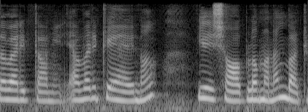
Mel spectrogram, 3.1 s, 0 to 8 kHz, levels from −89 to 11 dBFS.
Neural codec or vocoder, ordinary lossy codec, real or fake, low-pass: codec, 16 kHz, 1 kbps, FunCodec, trained on Chinese and English, 50 frames a second; none; fake; 7.2 kHz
